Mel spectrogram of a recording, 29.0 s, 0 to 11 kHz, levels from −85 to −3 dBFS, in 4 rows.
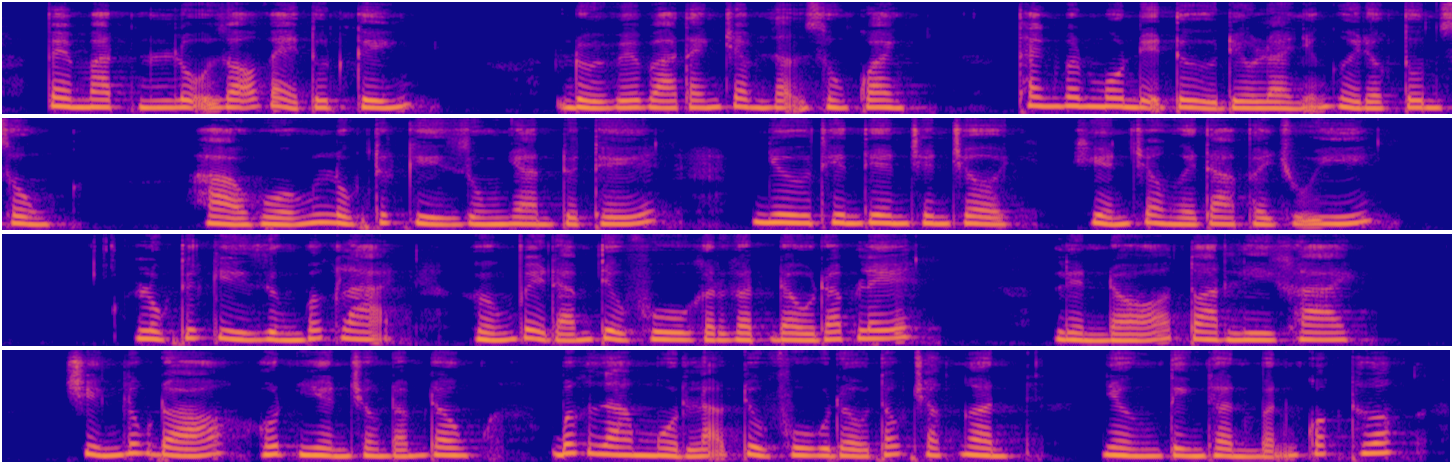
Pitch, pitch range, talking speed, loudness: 210 Hz, 200-230 Hz, 190 wpm, -31 LUFS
